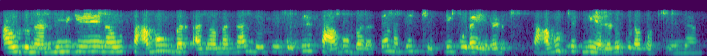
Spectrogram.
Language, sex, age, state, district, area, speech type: Kannada, female, 18-30, Karnataka, Tumkur, rural, conversation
